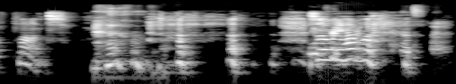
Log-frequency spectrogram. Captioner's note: both laughing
